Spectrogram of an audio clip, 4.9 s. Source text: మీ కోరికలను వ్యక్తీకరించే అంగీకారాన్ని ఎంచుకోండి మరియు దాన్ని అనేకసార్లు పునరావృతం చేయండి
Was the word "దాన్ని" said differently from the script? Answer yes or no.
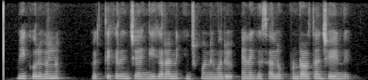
yes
